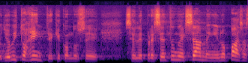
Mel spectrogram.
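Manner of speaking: ordinary talk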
